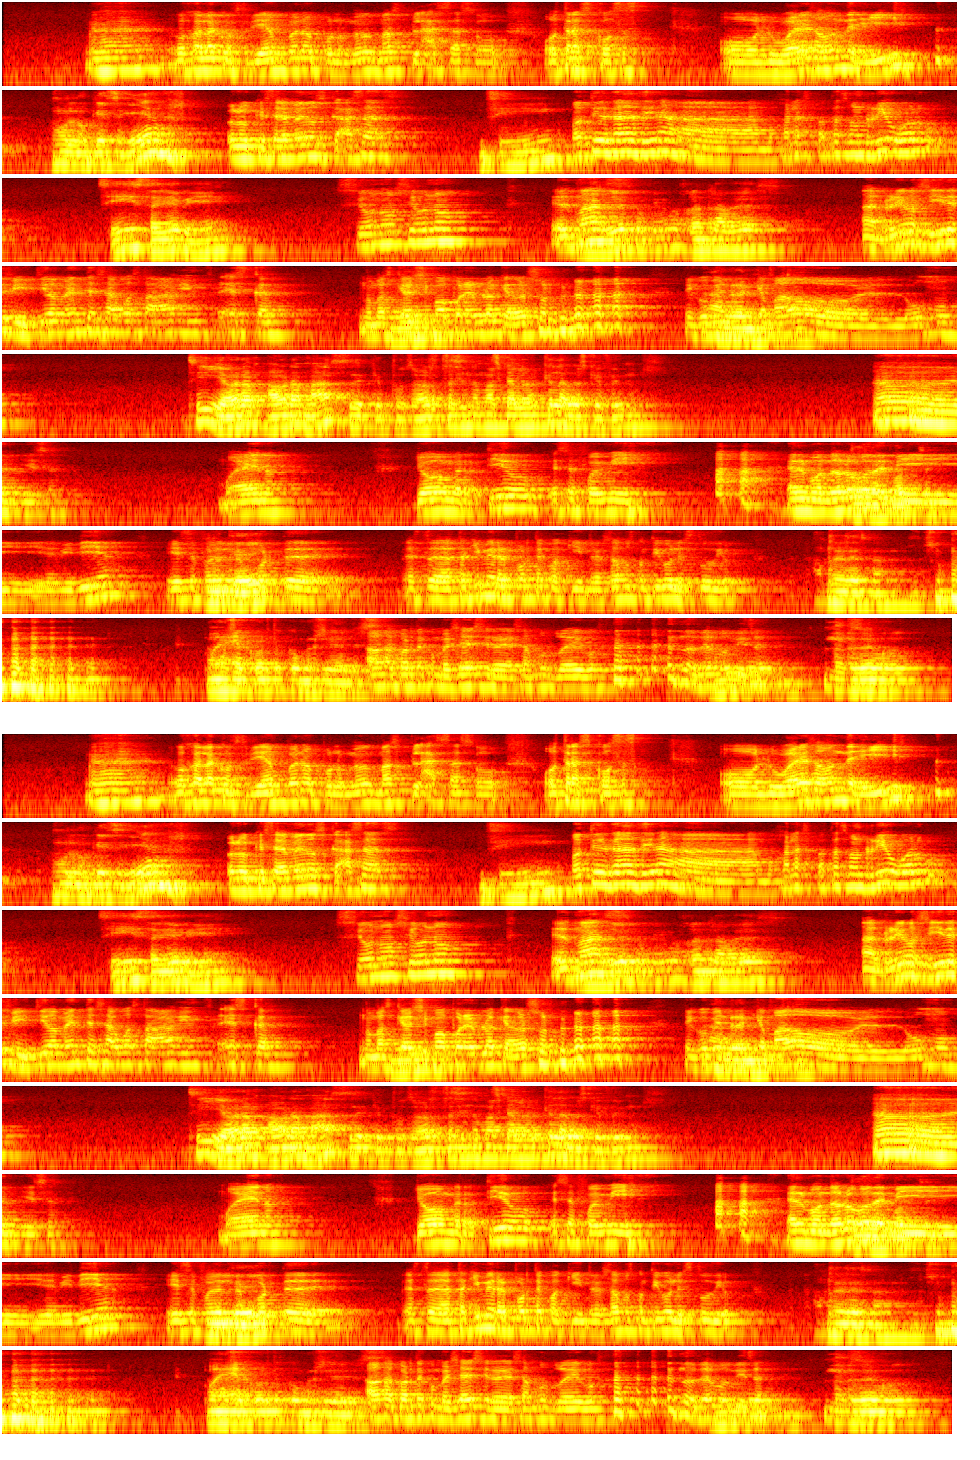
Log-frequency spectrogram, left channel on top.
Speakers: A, on the right; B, on the left.
A: Ah, ojalá construyan, bueno, por lo menos más plazas o otras cosas o lugares a donde ir
B: O lo que sea.
A: o lo que sea menos casas.
B: Sí,
A: ¿No tienes ganas de ir a mojar las patas a un río o algo?
B: sí, estaría bien.
A: Sí o no, sí o no. Es más,
B: Al río que fuimos la otra vez.
A: al río sí, definitivamente esa agua estaba bien fresca. Nomás
B: Sí.
A: que ahora sí me voy a poner bloqueador solar. <laughs> Tengo
B: Ah,
A: bien
B: bueno,
A: requemado
B: sí.
A: el lomo.
B: Sí, y ahora, ahora más, de que pues ahora está haciendo más calor que la vez que fuimos.
A: Ay, misa. Bueno. Yo me retiro, ese fue mi, <laughs> el monólogo
B: Tu reporte.
A: de mi, de mi día y ese fue
B: Ok,
A: el reporte de, este, hasta aquí mi reporte, Joaquín. Regresamos contigo al estudio.
B: regresamos. <laughs>
A: Bueno,
B: Vamos a corte comerciales.
A: vamos a corte comerciales y regresamos luego. <laughs> Nos vemos,
B: Muy
A: Lisa.
B: bien. Nos vemos.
